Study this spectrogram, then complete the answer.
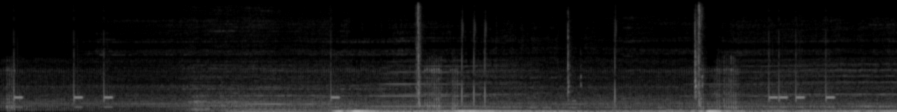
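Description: Short electronic beeps click as menu pages change.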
